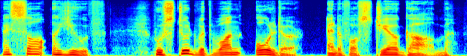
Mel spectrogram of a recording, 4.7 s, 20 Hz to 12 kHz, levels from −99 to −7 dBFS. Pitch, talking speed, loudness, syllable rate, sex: 105 Hz, 165 wpm, -18 LUFS, 4.7 syllables/s, male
